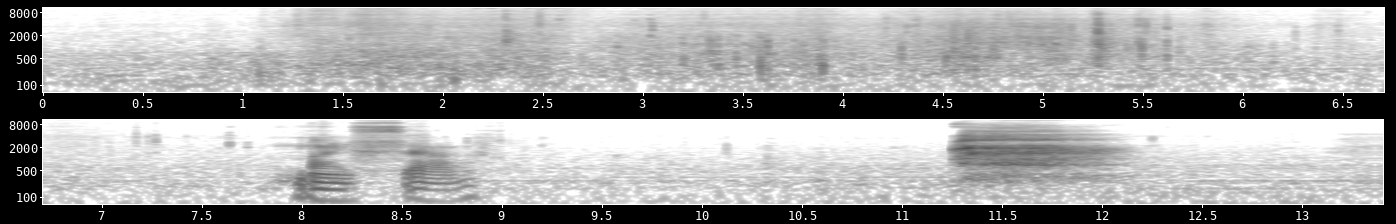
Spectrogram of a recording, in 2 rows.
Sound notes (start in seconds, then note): 2.9 footsteps; 11.3 sighs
